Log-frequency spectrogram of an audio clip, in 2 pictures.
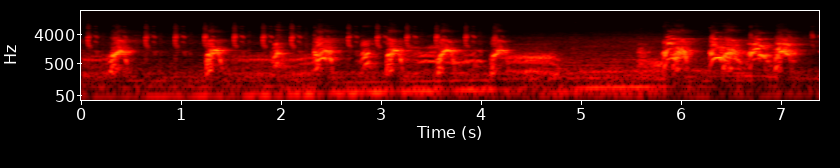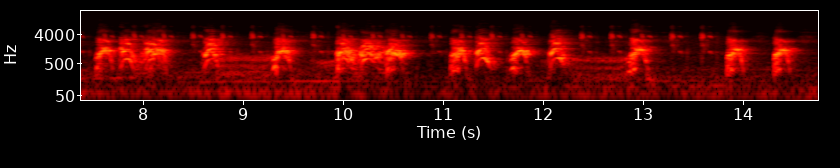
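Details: Bico and Faith, two pet dogs, keep barking at a toy dog during their first meeting; dense, rapid barking throughout with overlapping voices and a short lower whine near the start.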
